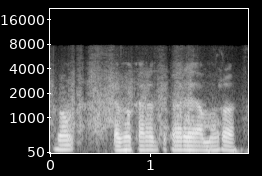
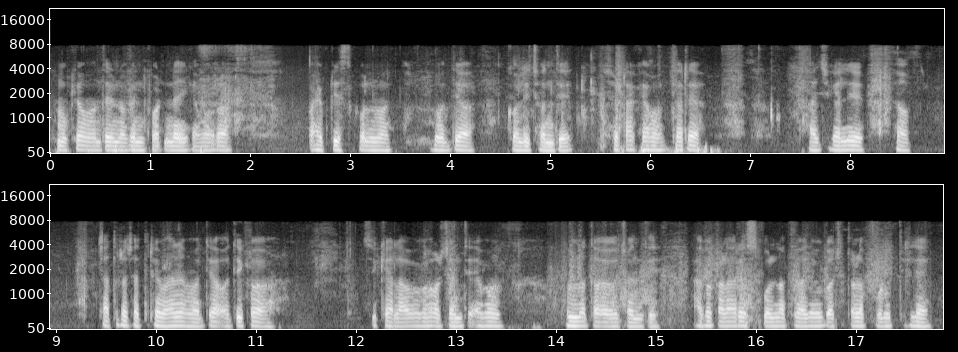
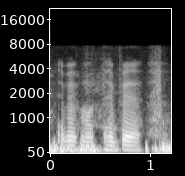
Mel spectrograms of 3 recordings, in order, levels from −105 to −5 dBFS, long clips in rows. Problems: none marked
